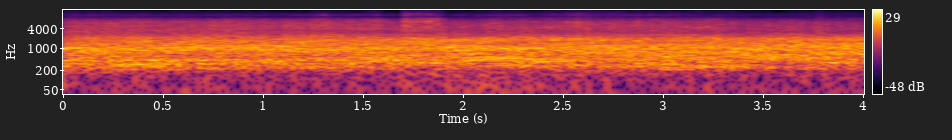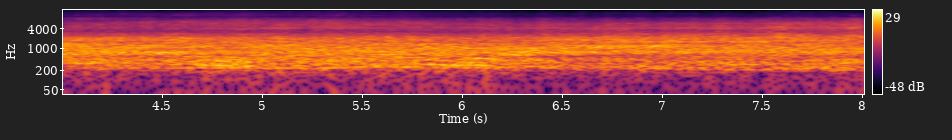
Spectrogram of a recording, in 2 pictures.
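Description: A pack of 305 sprint cars racing on a dirt oval, their V8 engines running loud and steady and overlapping as the cars go past.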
